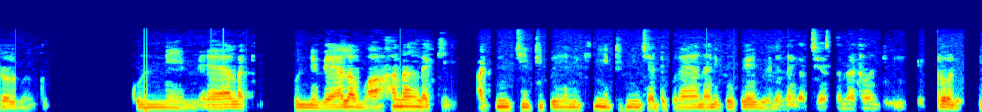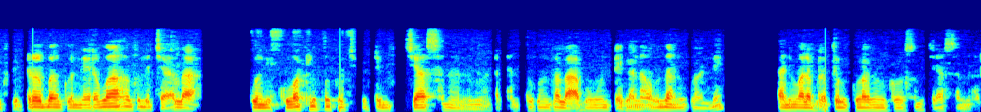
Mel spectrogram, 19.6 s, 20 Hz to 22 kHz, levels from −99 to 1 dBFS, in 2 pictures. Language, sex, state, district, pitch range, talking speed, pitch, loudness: Telugu, male, Andhra Pradesh, Krishna, 95-105 Hz, 130 wpm, 100 Hz, -24 LUFS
